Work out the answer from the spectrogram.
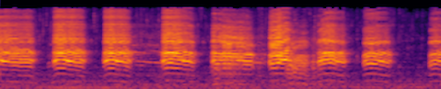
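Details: Adult Australian raven giving about eight harsh, nasal, drawn-out caws, each half a second with a slight downward slur, while nipping and pushing its recently fledged young begging for regurgitated food, to make it feed itself.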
